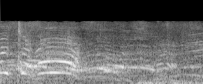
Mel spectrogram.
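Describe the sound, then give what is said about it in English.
The Marblehead crowd at a hockey game against Winthrop shouting for a penalty amid some chippiness, a dense wall of overlapping voices with a few rising, drawn-out yells standing out above the steady, loud babble. “Little chippiness going on right now, and people calling, the Marblehead crowd calling for a penalty.”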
